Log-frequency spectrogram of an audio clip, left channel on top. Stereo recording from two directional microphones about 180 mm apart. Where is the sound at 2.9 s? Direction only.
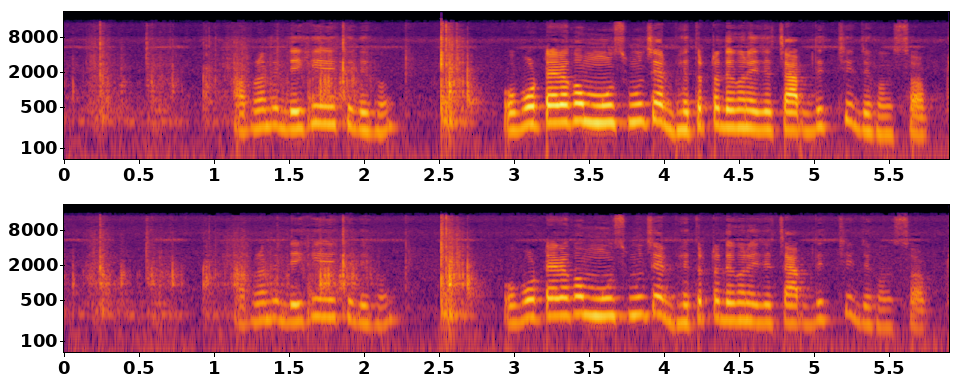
40° left (ahead or behind).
